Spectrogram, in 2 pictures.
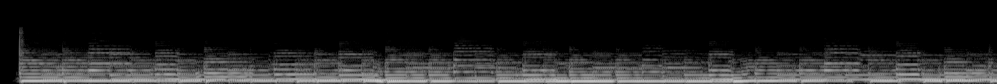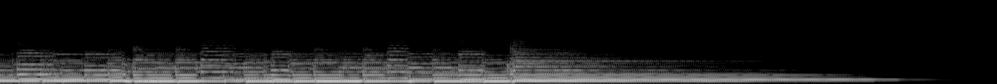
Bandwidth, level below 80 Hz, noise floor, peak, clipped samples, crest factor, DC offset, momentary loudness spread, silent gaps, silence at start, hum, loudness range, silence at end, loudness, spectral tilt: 2.5 kHz; -58 dBFS; -72 dBFS; -10 dBFS; under 0.1%; 12 dB; under 0.1%; 7 LU; none; 0.2 s; none; 4 LU; 1.1 s; -23 LUFS; -12 dB/octave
